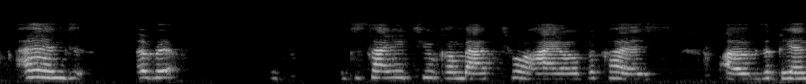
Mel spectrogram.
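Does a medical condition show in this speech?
Yes: cerebral palsy.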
